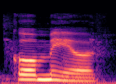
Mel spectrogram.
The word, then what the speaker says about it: comedor: pronounced Islas Canarias, and the D after the accent is weakened. So, for example, comedor, a canteen is pronounced comeor.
